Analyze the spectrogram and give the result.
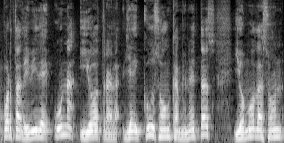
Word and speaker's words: JAECOO: Y bueno, eh, también el día de hoy le, le, tengo información de una nueva marca que se llama JQ. Se escribe J-A-E-C-O-O.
